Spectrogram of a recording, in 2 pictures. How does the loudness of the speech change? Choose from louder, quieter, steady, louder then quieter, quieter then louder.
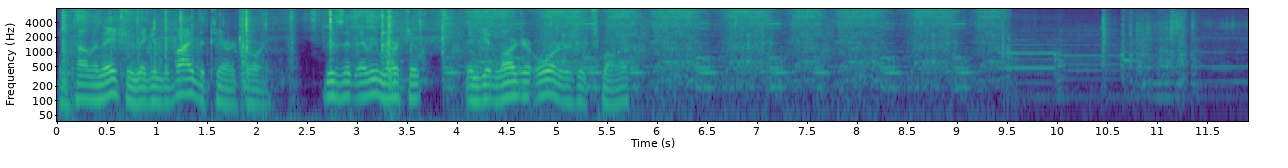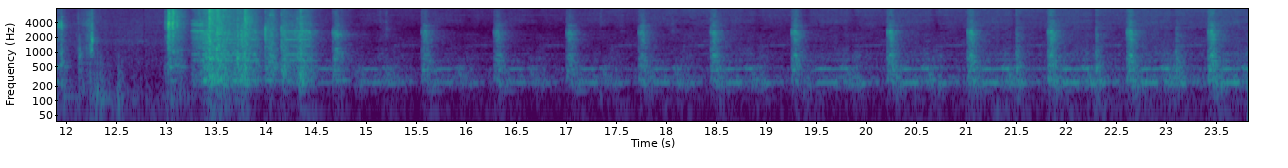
quieter then louder.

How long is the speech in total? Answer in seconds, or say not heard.
6 s.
